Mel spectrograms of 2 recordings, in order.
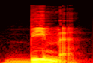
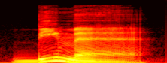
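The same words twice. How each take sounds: First: The final vowel is short, not extended. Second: The final vowel is held for two counts. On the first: "without any mad" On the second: "it contains a natural mad... extend it for two harakat"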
